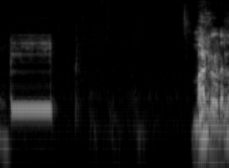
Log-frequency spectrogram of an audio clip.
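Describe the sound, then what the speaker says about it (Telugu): A short telephone tone sounds once, a single steady beep from a call being placed to an advocate, followed by a brief quiet and then a voice talking close to the phone. "అడ్వకేట్ సుబ్బుతో నేను కాల్ చేసే ప్రయత్నం"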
